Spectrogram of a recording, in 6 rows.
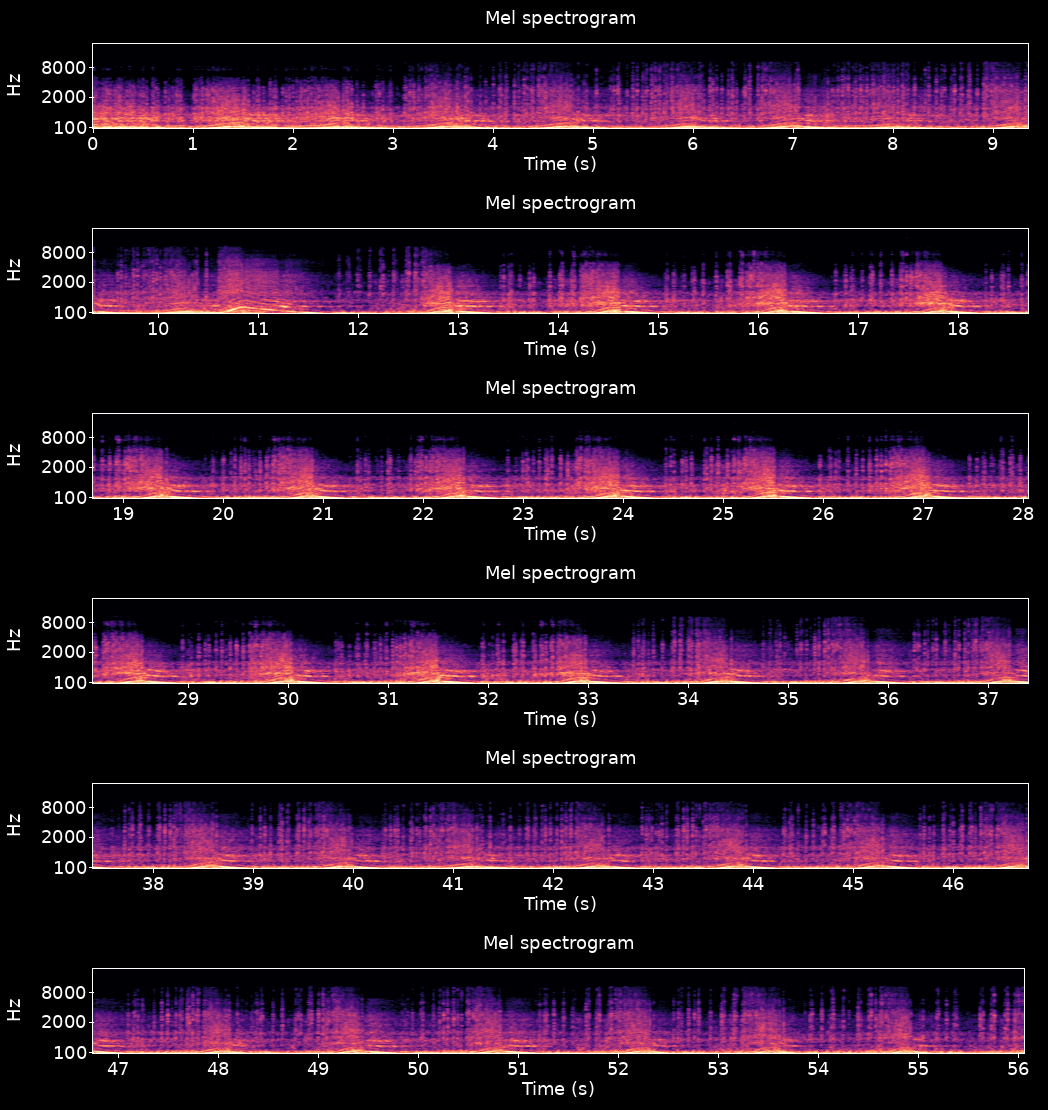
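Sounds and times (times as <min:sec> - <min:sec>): hot rod engine revving: 0:00.0 - 0:56.0.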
